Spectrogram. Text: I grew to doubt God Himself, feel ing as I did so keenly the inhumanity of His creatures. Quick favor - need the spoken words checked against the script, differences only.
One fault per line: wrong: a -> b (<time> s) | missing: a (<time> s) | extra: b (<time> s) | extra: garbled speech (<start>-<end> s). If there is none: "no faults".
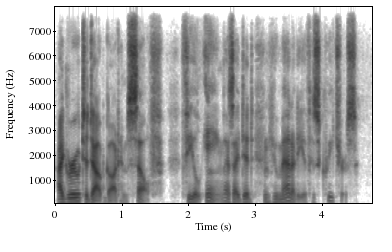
missing: so keenly the (3.0 s)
